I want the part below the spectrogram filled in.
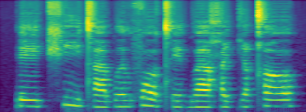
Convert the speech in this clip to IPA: ɾe t͡ʃʰi tʰapɤlfɔ tʰeɡʷa ħikiqʰɔ

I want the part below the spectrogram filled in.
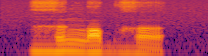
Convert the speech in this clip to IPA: ɦə ŋɒbʱʌ

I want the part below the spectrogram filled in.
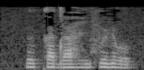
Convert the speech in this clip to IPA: økada ɦifʉɳɤ

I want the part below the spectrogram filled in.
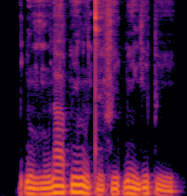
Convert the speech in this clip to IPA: ɗũ˨ɣũ˨˦ ɾaː˧pĩ˧lũ˨ tɛ̃˨fi˧ɓĩ˦˨ ji˧pi˨

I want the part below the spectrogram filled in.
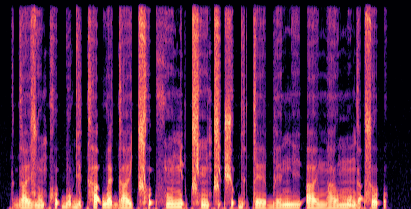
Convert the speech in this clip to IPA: ɡa˨ɪ̯zũ˨kʰʊ˦ʔbo̰˦˨ ɡḛ˦˨kʰä˦ʔwɛ̰˦˨ ɡa˨ɪ̯t͡ɕʰʊ˦ʔ θũ˦ɲɪ˦ʔt͡ɕʰĩ˨t͡ɕɪ˦ʔ ʃʊ˦ʔɡɪ˦ʔte˨ɪ̯be˦ɪ̯ ŋi˦ʔa˨ɪ̯ma˦ʊ̯ mũ˦˨ ɡä˦ʔsʰʊ˦ʔ

